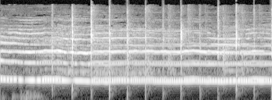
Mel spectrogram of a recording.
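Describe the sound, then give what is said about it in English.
Two people clap together in a quick, steady rhythm, about a dozen sharp claps over a few seconds, with a continuous high-pitched tone sustained underneath. “We had two people clapping that time.”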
